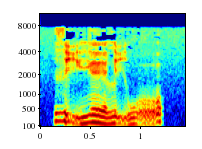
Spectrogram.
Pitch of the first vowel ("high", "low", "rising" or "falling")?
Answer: falling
